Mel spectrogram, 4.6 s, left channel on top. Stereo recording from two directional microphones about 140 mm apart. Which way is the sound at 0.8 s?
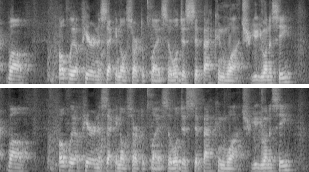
40° left (ahead or behind).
